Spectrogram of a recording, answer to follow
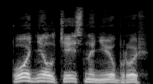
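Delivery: ordinary delivery, nothing marked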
